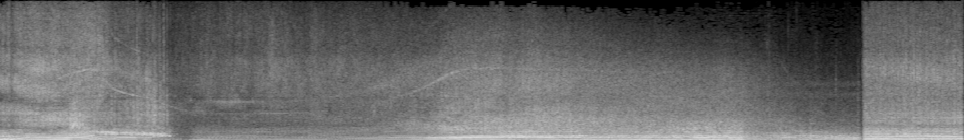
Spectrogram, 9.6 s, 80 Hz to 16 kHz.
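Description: A turbocharged V8 drag car accelerates at full throttle down the strip and fades into the distance.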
